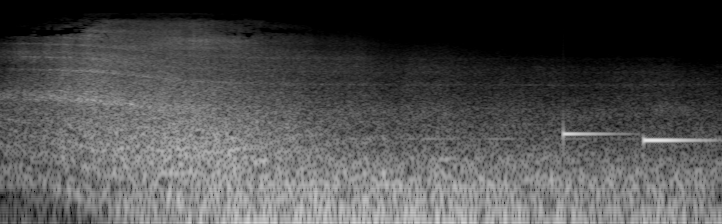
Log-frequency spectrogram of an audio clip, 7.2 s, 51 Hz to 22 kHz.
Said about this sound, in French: Début des années 70, un avion décolle des États-Unis pour rejoindre l'Europe.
